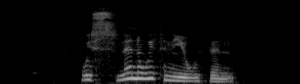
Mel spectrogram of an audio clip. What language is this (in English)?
Kabyle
